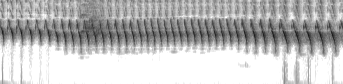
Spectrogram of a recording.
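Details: Canary song used to stimulate reluctant canaries to sing: a loud, clear, rapid trill of high notes repeated many times a second, holding steady and then slightly falling in pitch.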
